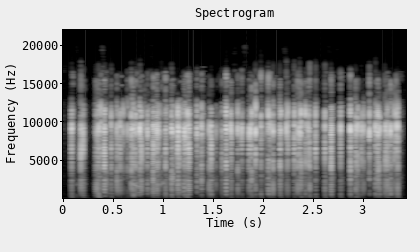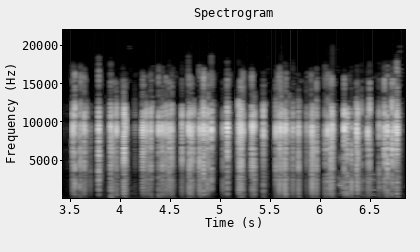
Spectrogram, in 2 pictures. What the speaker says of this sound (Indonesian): Selanjutnya kita nyalakan mercon air mancur pretek terbesar.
